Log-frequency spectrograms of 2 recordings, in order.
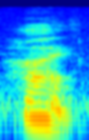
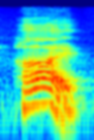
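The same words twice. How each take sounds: First: It is said softly and quietly. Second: It is said loudly. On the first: "Now say it softly. That means quietly" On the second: "Let's do it loud"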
